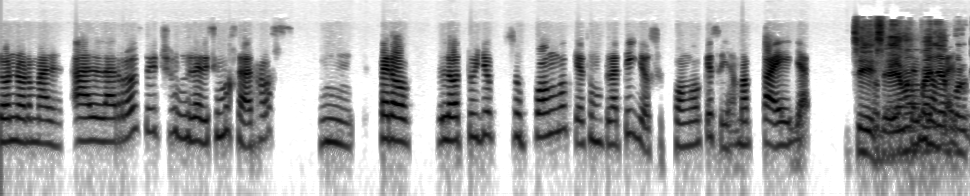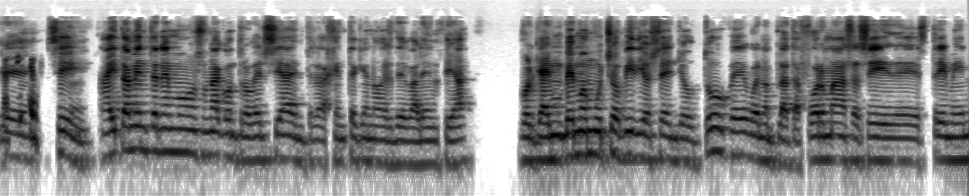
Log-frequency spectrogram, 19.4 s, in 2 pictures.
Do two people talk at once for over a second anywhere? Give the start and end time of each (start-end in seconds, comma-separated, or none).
8.7-10.1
